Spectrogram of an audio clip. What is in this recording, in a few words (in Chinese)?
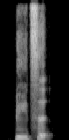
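"屡次", Chinese; HSK6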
